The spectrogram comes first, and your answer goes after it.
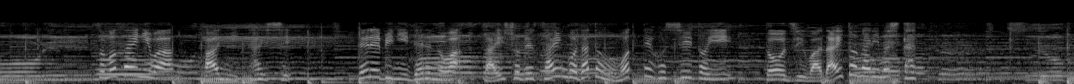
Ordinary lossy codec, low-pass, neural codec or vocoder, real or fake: none; 7.2 kHz; none; real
